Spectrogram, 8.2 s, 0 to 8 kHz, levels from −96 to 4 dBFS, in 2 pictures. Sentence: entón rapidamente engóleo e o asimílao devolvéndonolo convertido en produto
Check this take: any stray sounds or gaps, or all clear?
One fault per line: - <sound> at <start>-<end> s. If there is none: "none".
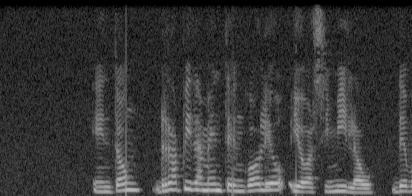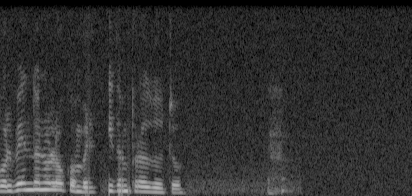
- dropout at 5.1-5.2 s
- laugh at 6.8-7.1 s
